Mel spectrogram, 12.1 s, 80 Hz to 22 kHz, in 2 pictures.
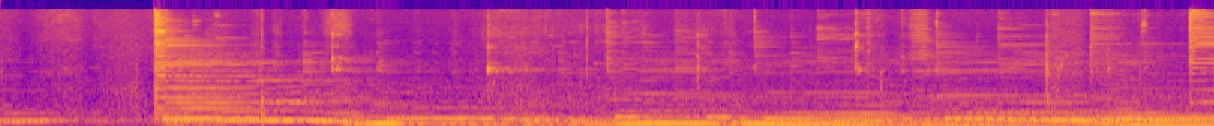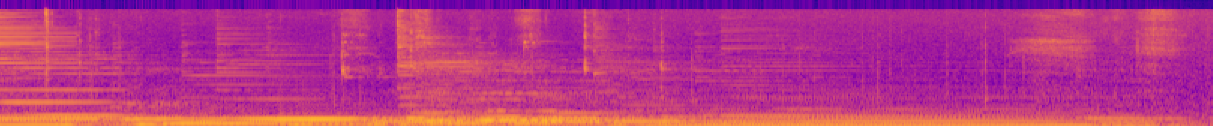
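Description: Journey OE990 folding travel electric guitar being played: a strummed chord about a second in, then a slow run of notes and chords left to ring, with low notes sustaining near the end.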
